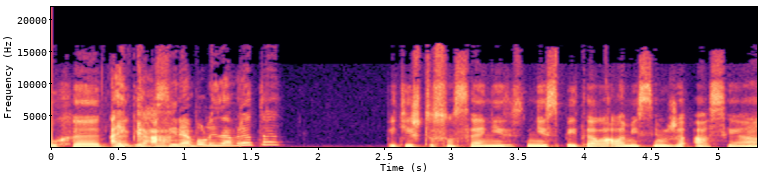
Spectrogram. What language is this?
Slovak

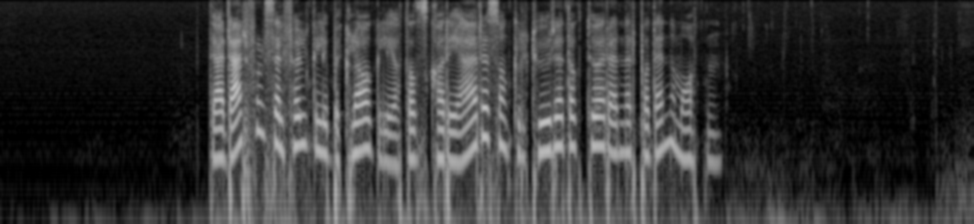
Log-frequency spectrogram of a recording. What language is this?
Norwegian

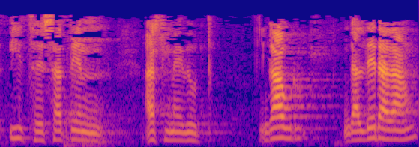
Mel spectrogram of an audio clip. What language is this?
Basque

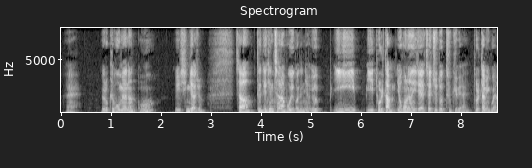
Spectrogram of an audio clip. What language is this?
Korean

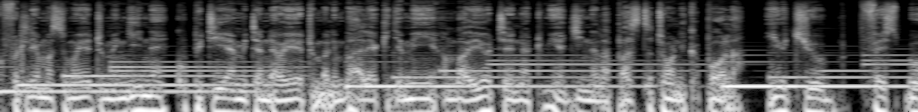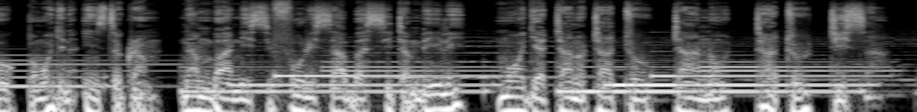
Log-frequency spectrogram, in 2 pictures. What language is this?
Swahili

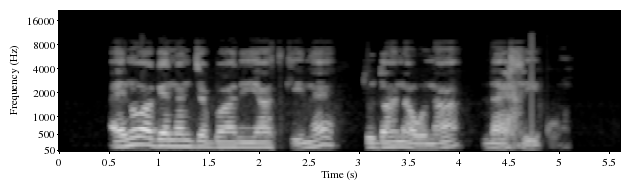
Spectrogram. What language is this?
Brahui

